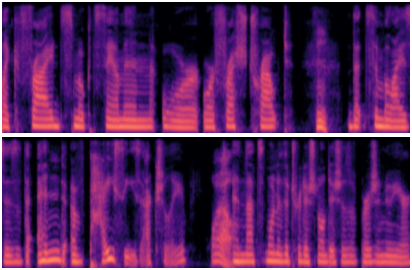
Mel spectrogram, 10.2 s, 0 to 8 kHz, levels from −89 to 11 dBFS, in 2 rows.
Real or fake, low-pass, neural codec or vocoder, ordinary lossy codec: real; 7.2 kHz; none; MP3, 48 kbps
